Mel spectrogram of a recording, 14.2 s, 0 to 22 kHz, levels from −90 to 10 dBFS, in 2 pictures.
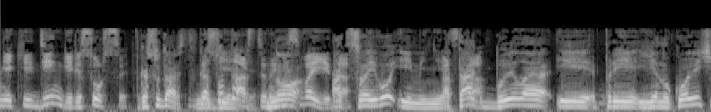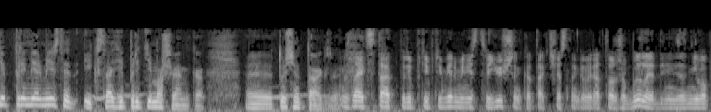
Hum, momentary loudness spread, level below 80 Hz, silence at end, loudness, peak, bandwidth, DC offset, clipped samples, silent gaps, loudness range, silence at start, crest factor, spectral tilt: none; 11 LU; -44 dBFS; 0.05 s; -19 LUFS; -4 dBFS; 8.8 kHz; under 0.1%; under 0.1%; none; 7 LU; 0 s; 14 dB; -6 dB/octave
